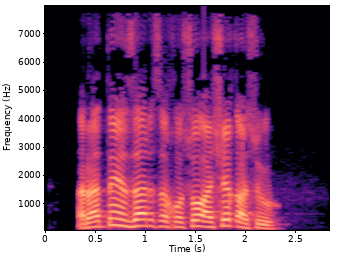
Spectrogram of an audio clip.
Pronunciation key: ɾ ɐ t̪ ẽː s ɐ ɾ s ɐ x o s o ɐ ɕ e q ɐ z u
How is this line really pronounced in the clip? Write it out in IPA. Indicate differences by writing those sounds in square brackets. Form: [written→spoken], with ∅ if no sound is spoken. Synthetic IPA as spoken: ɾ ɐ t̪ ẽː [s→z] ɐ ɾ s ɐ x o s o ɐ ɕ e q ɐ [z→s] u

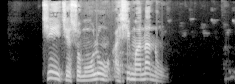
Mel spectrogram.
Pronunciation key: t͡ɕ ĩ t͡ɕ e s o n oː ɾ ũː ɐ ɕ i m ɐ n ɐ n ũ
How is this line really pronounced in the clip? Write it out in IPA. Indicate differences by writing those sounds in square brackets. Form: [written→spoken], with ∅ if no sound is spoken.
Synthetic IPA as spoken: t͡ɕ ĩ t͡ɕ e s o [n→m] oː [ɾ→l] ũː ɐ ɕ i m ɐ n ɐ n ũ

